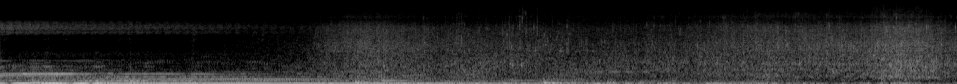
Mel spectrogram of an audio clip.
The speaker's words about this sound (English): As you stand here with the water lapping at your feet, it's impossible to imagine what went on here.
